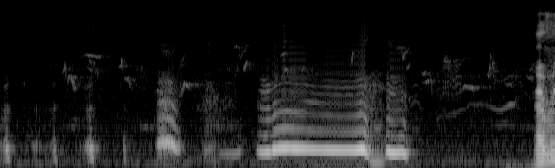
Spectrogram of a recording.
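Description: A man laughs mockingly.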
